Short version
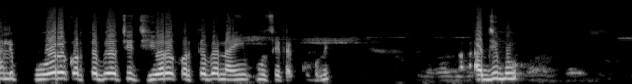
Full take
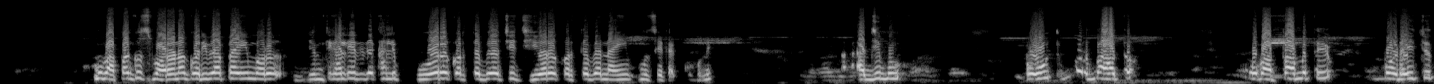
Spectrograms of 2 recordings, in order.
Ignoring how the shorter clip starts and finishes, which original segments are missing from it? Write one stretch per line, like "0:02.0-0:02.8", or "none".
none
